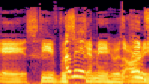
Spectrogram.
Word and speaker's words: Buscemi: But you'd, And actually, it's pronounced Buscemi. – Is it? – Yeah, that's how he says it. – What? – Yeah, it was on, I think it was on Conan that he... He's like, yeah, I actually pronounce it Buscemi, which makes sense, you know, bruschetta.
